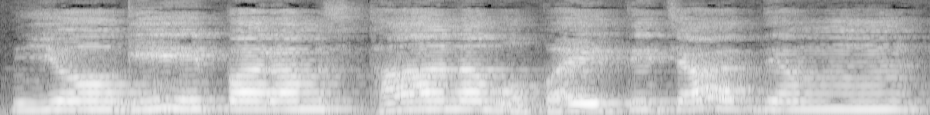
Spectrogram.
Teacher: अनुस्वार के बाद जब स आएगा तो अनुस्वार का उच्चारण होगा म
